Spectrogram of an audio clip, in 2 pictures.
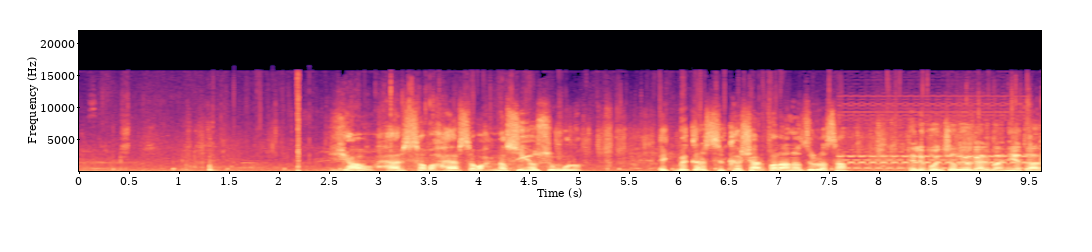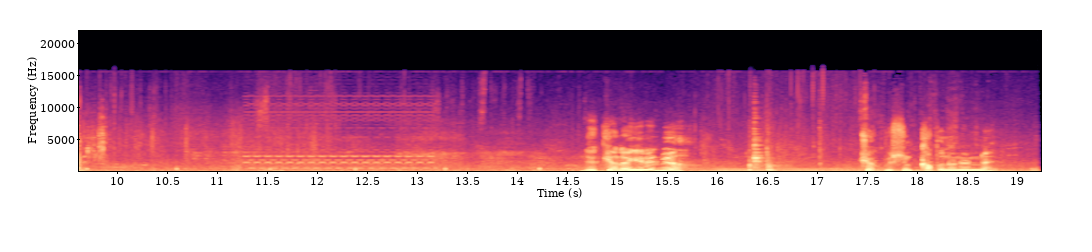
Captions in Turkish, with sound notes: (Sokak ortam sesi) Yahu her sabah, her sabah nasıl yiyorsun bunu? Ekmek arası kaşar falan hazırlasam? (Telefon zili sesi) Telefon çalıyor galiba Nihat abi. (Sokak ortam sesi) (Telefon zili sesi) Dükkâna girilmiyor... ...çökmüşsün kapının önüne.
